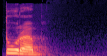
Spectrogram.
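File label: "турӧб", Komi, female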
